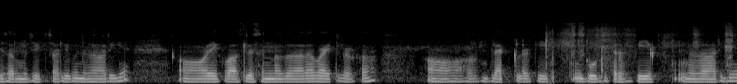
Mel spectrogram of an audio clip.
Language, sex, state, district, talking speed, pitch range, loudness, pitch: Hindi, male, Chhattisgarh, Korba, 235 wpm, 130-135 Hz, -30 LUFS, 130 Hz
